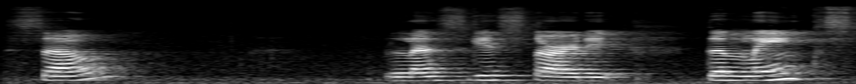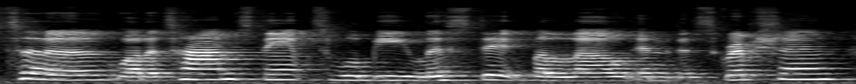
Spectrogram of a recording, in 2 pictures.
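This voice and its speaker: Sleepy woman doing a tarot reading, slangy and chatty, bright voice, roomy echo. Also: medium pitch, slow. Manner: chatty, slangy, addresses viewers as y'all. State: tired, up late. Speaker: tarot reader. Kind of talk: casual pick-a-pile tarot reading. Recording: echoey room, faint ambience.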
